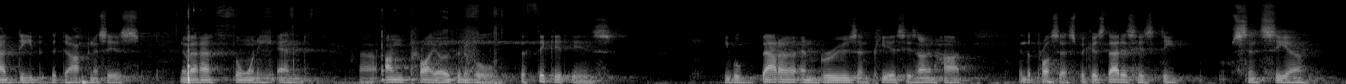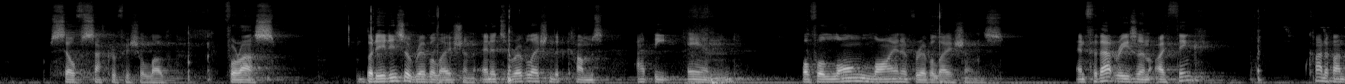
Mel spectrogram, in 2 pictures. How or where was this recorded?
large echoing room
